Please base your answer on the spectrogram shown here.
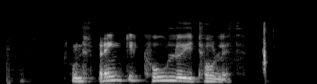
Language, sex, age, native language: Icelandic, male, 30-39, Icelandic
